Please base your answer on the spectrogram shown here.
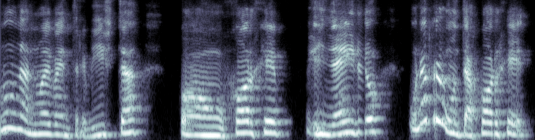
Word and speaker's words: Piñeiro: piñeiro una pregunta Jorge tu nombre es pineiro o pineiro él es piñeiro lo que pasa que en Estados en Estados Unidos no se usa la ñ Y eso Por eso se escribe con n OK Bueno entonces vamos a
